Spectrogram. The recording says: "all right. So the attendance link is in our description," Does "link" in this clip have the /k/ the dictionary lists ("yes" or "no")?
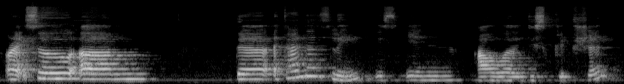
no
